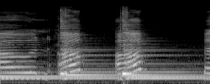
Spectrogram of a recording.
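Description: Ukulele strummed on a B minor 7 chord, with three strokes about two-thirds of a second apart and the chord ringing between them. These are the opening strokes of the down-down-up-up-up-down-up-down-up strumming pattern.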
